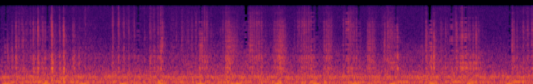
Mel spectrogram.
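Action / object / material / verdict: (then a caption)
scrape / studded faux leather pouch / faux leather / none. A flat green zippered faux leather pouch with a glossy molded pyramid-stud surface is scratched with long glitter-polished nails across the studs. The result is a steady stream of dry, bright scratching bursts over a constant low hum, repeating at an uneven pace.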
